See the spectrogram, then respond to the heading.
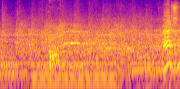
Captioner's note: audience applauding and cheering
